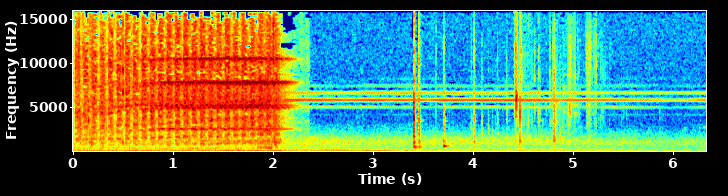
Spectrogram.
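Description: A loud, dense, fast-pulsing soundtrack sound, music or an effect, cuts off abruptly about two seconds in. It gives way to quieter outdoor background with a steady high whine and a few light clicks and taps.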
